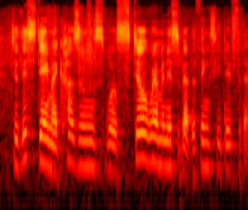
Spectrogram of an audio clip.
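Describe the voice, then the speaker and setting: A woman's very deep, low voice with a dark, mellow tone at a very fast pace. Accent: New York. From Long Island, New York. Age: 70s. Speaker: storyteller. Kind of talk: personal storytelling.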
